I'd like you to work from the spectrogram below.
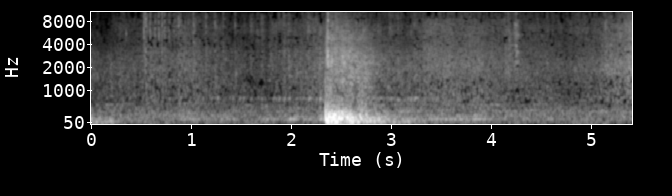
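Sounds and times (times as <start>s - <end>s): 
cannon fire salute booms: 2.3s - 3.2s.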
